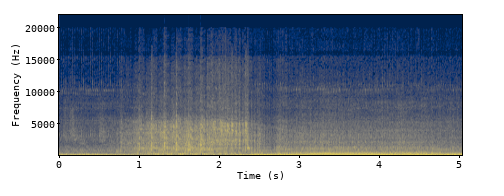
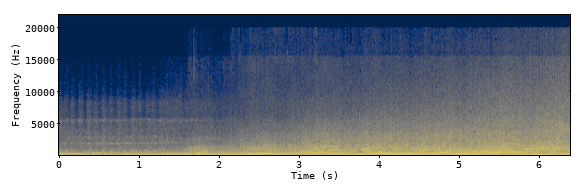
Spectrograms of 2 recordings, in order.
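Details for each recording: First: Engine with individual throttle bodies just synced for even vacuum: a quick rev settles into a steady, even idle hum with no lumpiness, sounding stock. Normal smooth idle after ITB balancing. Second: Naturally aspirated ITB engine on the dyno, full-throttle pull while cold: revs climb smoothly about eight seconds then sag before the top; intermittent fuel starvation, pump-to-hanger fuel line found apparently faulty.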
